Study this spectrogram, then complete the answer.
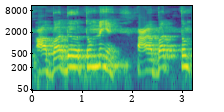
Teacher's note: با کو تا کے ساتھ ملا دیں گے۔ دال لکھنے میں آتا ہے لیکن پڑھنے میں نہیں آتا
